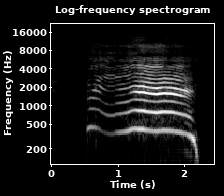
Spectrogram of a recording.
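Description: A baby lets out one long, loud wailing cry lasting under two seconds, high-pitched and steady, swelling in the middle before dropping off sharply at the end. No talking.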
